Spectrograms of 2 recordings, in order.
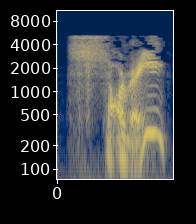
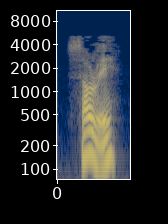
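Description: First: Gruff, incredulous bark rising at the end; indignant rising bark; barked disbelief. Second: Put-on quick, higher boyish sorry; hurried little "sorry"; quick apology. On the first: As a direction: throw the word back in disbelief. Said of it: "barked Hagrid". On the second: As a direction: blurt a small apology. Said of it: "Harry said quickly". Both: A narrator's reading.

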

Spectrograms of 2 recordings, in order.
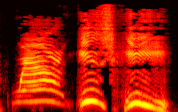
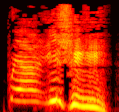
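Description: First: Much higher, slow drawn-out cry; frantic repeated shout; yelled again. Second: Much higher, loud slow yell; furious searching cry. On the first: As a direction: call it out long and high. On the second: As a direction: bellow the question in alarm. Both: A narrator's reading. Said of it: "yelled Fudge".

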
